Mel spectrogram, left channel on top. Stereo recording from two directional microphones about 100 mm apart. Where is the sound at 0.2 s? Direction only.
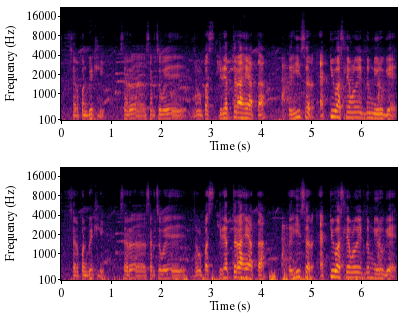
35° right (ahead or behind).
